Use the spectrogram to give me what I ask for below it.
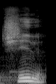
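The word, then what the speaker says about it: Qin: corrige sur la prononciation de l'état de Quine dans Kingdom qui se dit Chine assez bon les gars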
